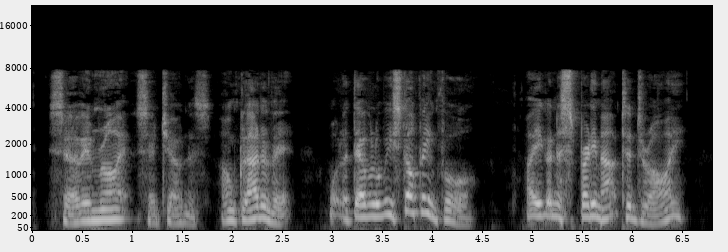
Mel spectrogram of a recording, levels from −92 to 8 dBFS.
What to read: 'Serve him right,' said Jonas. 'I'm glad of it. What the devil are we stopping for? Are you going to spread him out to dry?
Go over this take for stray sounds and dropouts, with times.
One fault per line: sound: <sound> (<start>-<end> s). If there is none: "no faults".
no faults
